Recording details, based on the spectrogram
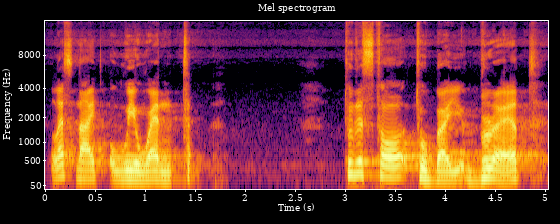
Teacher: So because of the speaker want to emphasize the meaning that he was going to the store last night, the word went will possess the stress, more bigger stress than another words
